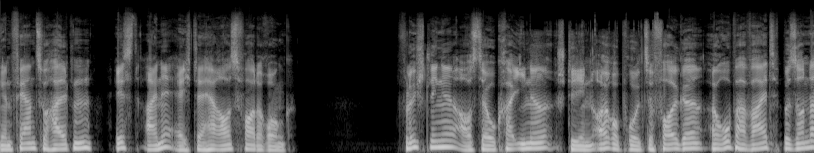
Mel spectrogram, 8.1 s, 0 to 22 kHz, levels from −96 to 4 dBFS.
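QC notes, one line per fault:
5.23–6.66 s, Bluetooth SBC bit pool drop: just after "aus der" the treble dulls and gritty noise rises, which points to the bit pool falling from about 28 to 13 (near 102 kbps), starving upper sub-bands. Unlike dropouts, the speech never breaks off. It then recovers.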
